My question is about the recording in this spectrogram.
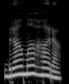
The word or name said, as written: ಗ್ರಾಮಾಹಾರ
